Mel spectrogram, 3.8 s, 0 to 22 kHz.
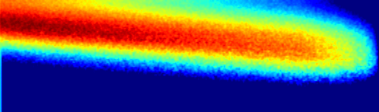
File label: Downlifter; VEDM2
